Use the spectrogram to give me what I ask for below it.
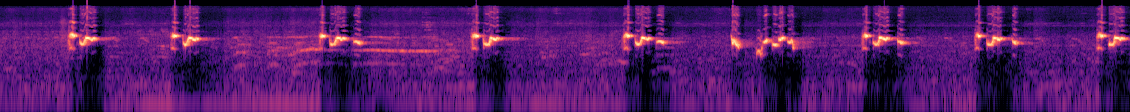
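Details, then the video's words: Sooty-headed bulbul singing energetically to encourage reluctant birds to sing: about eleven short, sharp, falling bubbly phrases in a steady series, one softer drawn-out whistle midway, over low humming background. "pancingan kutilang gacor untuk burung malas' bunyi"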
